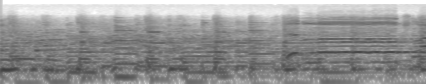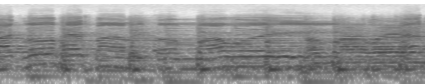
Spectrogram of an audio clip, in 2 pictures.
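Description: Country band with acoustic guitars, mandolin, banjo, upright bass and drums playing a country song over a steady beat. A held, wavering melody line comes in about three seconds in.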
